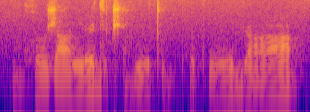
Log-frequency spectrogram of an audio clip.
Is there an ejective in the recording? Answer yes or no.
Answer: yes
